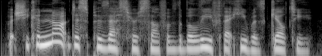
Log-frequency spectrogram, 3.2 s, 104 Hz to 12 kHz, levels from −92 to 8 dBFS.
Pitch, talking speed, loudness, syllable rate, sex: 210 Hz, 240 wpm, -17 LUFS, 6.0 syllables/s, female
